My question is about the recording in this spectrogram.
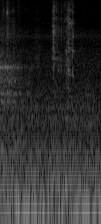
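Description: Faint metallic clinks of stainless steel fender washers handled against each other, a short cluster about a second in, over a low steady hum.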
